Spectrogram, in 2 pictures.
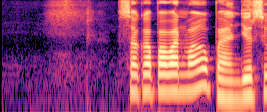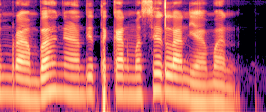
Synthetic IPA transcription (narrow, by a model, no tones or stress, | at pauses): sɔkɔpawanmaub̥ä̤ɲd͡ʒʊrsumɾambahŋant̪it̪əkanməsɪrlanjaman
